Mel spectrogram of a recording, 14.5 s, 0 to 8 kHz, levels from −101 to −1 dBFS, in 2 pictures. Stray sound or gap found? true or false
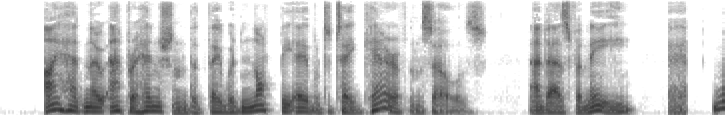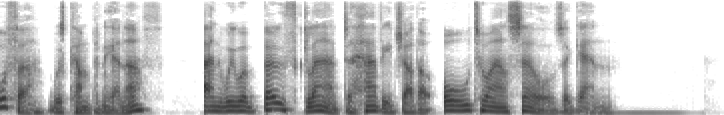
true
